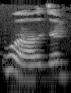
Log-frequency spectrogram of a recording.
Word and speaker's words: world: Per quanto riguarda la pronuncia, vi voglio far notare la parola mondo, world, che inizia di nuovo con la nostra W, quindi dobbiamo inizialmente emettere una U e poi quella R non si fa sentire.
